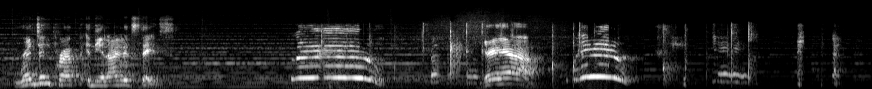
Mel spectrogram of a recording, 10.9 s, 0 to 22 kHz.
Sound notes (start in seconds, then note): 3.6 cheering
